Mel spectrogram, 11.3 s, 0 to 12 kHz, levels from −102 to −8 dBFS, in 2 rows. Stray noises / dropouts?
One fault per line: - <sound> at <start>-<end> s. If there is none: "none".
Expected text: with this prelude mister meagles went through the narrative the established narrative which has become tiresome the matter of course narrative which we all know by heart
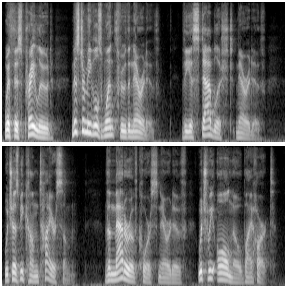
none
